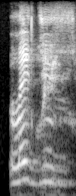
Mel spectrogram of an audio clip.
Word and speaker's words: ladies: sound flies flies of course uh lady ladies ladies ladies with a with a z sound because they all end all of these are going to end with a with a vowel sound so they all get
